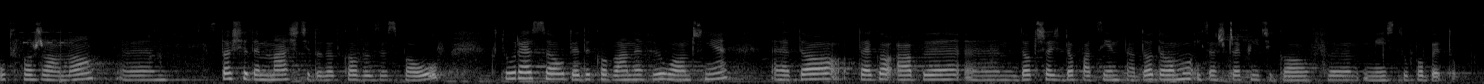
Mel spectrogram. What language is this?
Polish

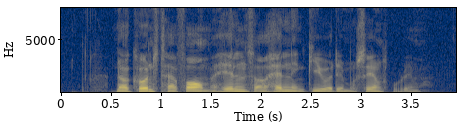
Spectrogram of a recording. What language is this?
Danish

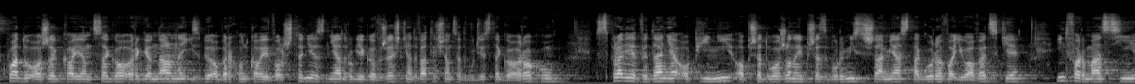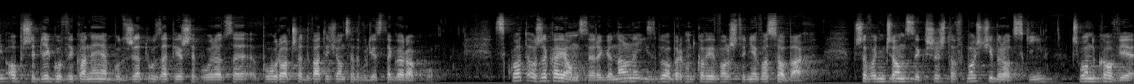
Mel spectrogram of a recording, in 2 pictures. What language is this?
Polish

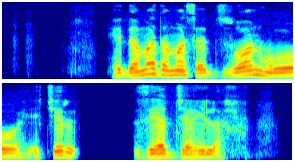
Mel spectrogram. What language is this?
Torwali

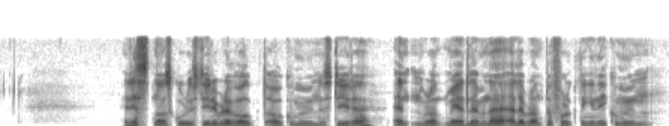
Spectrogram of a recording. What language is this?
Norwegian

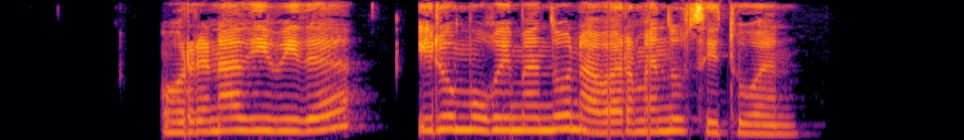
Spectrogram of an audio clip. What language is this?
Basque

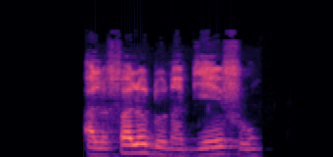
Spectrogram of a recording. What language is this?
Tem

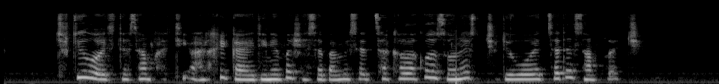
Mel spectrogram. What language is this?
Georgian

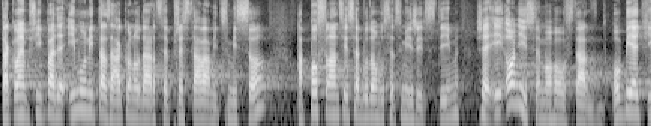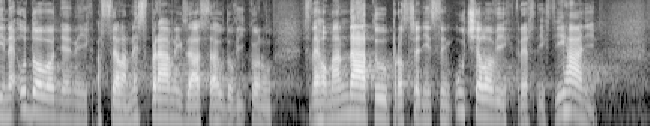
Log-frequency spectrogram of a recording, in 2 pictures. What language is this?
Czech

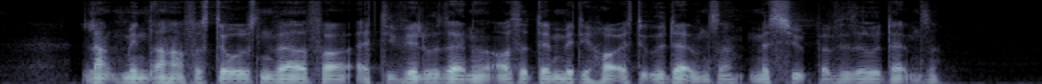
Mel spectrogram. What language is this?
Danish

